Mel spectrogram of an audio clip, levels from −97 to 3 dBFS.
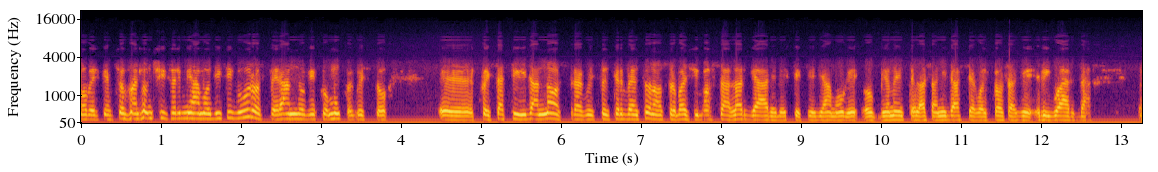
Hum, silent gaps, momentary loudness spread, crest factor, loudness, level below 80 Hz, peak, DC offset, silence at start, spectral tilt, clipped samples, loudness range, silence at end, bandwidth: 50 Hz at -35 dBFS; none; 6 LU; 12 dB; -13 LUFS; -34 dBFS; 0 dBFS; under 0.1%; 0 s; -8.5 dB/octave; under 0.1%; 1 LU; 0 s; 7.8 kHz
